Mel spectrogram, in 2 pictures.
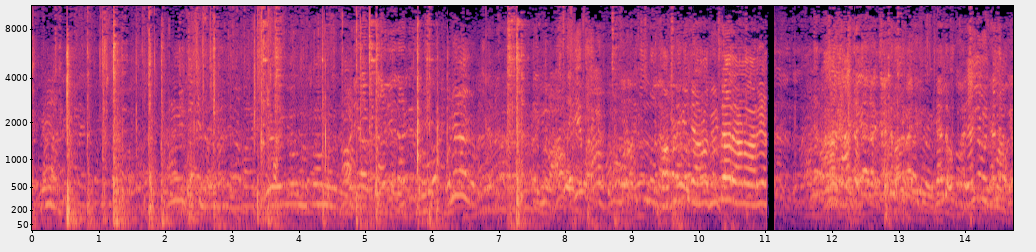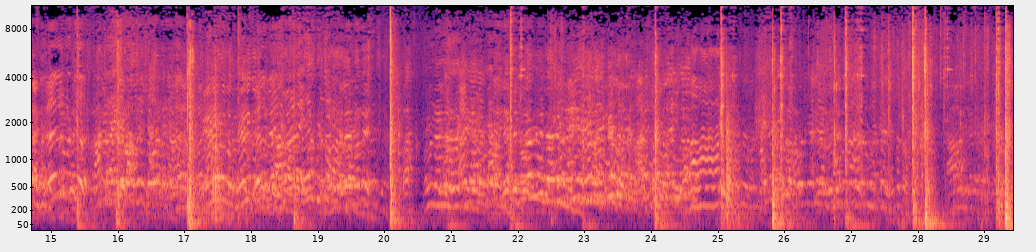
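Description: Several men talk and shout with animation close by.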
